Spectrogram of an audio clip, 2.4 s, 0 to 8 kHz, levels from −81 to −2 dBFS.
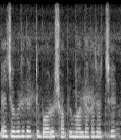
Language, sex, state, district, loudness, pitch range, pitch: Bengali, female, West Bengal, Alipurduar, -14 LUFS, 230-260 Hz, 245 Hz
